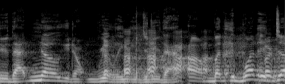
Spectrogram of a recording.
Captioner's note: laughter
